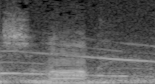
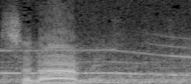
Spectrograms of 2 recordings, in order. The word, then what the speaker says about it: tsunami: a title wave a tsunami well you mispronounced it it's tsunami it's a japanese word oceanographers use it took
